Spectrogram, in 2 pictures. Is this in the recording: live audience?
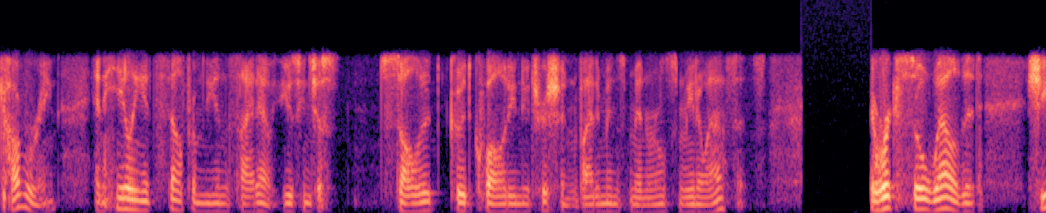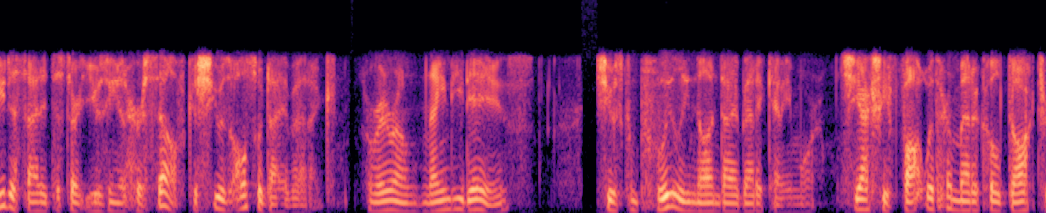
no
